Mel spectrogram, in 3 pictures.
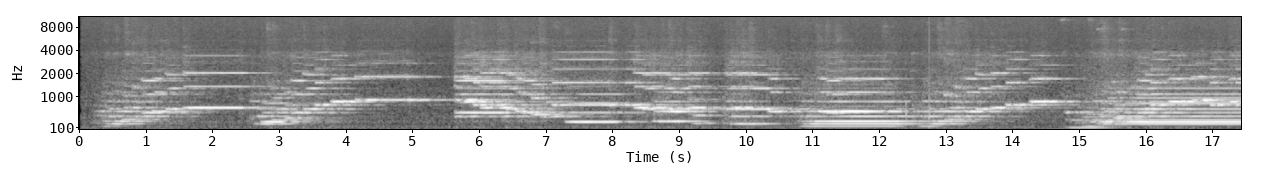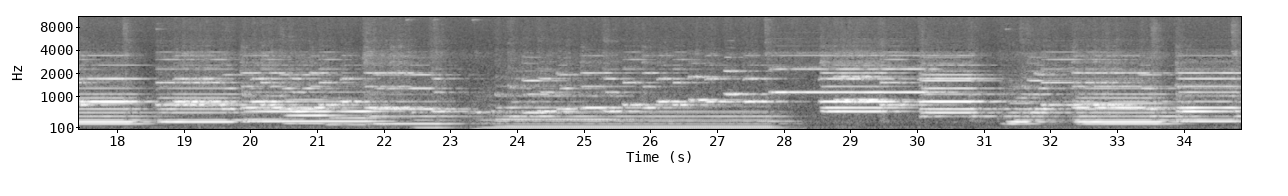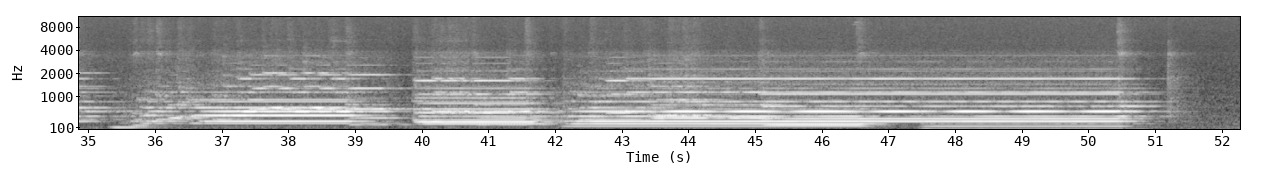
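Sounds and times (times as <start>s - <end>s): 
Hohlfloete 8 organ stop: 0.4s - 51.2s.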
